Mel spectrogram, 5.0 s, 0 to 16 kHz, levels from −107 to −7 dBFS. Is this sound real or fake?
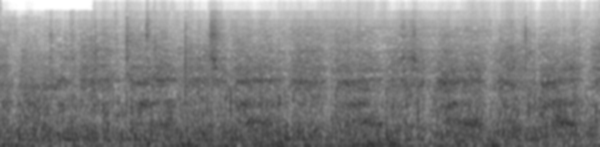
fake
